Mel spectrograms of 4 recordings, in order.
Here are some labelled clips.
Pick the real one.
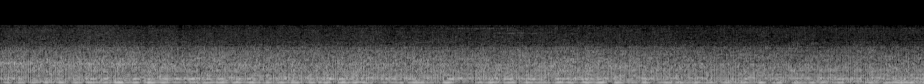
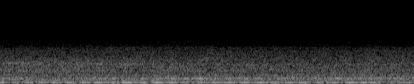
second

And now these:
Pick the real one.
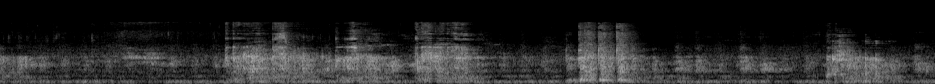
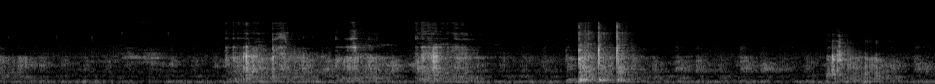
first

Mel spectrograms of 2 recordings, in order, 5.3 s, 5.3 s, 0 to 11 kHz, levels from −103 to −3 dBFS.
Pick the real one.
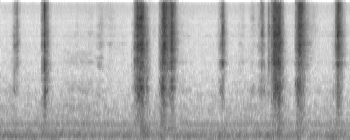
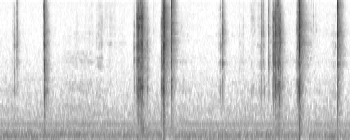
second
